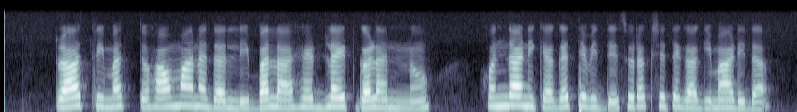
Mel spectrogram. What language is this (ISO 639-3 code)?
kan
